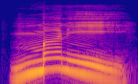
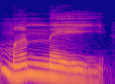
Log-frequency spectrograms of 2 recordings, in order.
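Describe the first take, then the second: First: The final vowel sounds like 'ee'. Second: The final vowel sounds like 'ay'. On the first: The speaker calls it right. "the E Y should be pronounced like this. E" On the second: The speaker calls it wrong. "not money"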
